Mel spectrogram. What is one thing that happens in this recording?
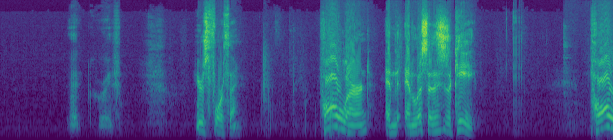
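An older man speaks with emphasis through a microphone.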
